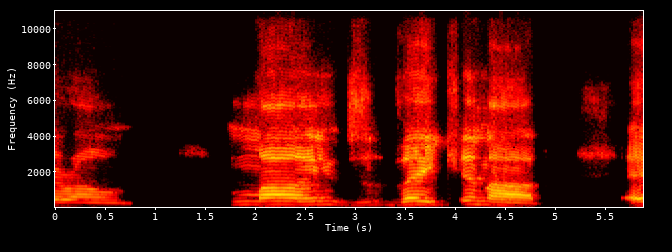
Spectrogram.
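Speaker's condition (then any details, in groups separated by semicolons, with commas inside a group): Traumatic brain injury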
